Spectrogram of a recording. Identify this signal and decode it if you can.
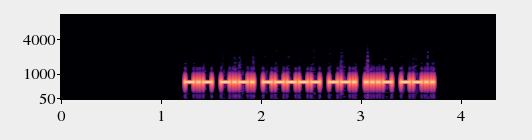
Morse code, heard as a keyed tone, about 40 wpm, 700 Hz. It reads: KC0GVZ
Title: USA Call Signs - 6 Characters - 6x Character Spacing - 40wpm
